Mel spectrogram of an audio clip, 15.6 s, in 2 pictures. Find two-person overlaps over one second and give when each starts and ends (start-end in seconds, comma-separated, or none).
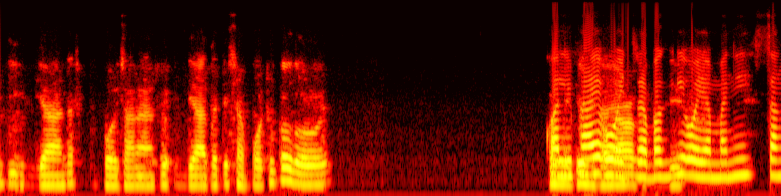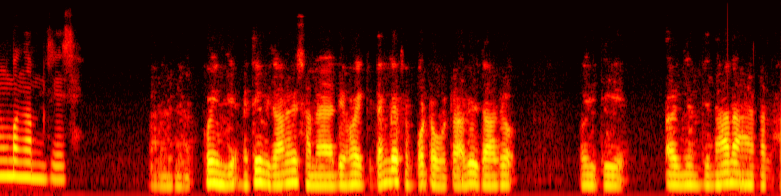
5.5-6.8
